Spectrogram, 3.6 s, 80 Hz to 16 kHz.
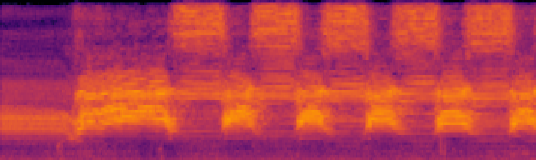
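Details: Late-season minmin cicada singing in Kanagawa, Japan, on 25 August 2010: a high, shrill, rhythmic song of repeated pulses, each loud burst lasting about half a second and returning roughly once a second over a continuous buzz.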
